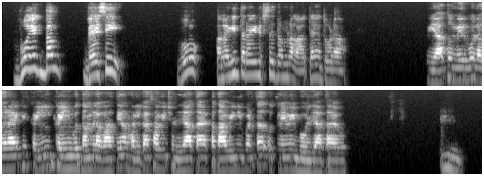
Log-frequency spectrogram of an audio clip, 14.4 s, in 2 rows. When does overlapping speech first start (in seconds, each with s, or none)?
none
